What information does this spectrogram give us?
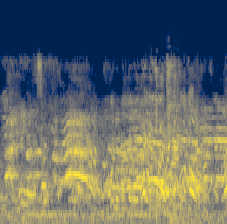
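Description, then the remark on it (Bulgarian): Several voices shout and call out over one another in a steady outdoor babble: players yelling on the pitch in a football match video featuring a Tsarsko Selo player, with no commentator and no single voice standing clearly in front. “Чува се, чува се, какво вика, да.”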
